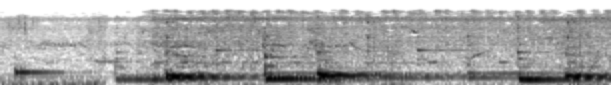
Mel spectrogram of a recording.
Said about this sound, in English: A man hammers a nail into a square wooden frame.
